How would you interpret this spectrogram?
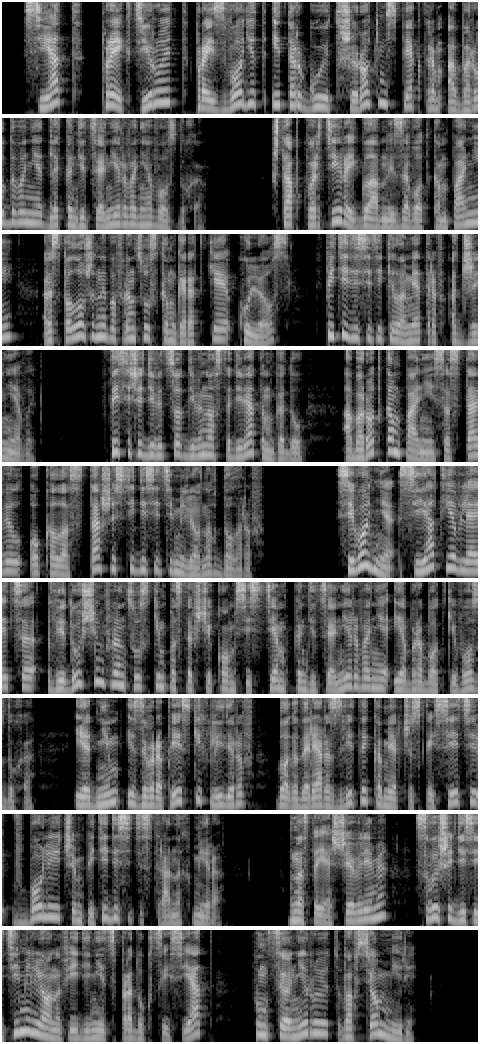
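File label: russian female narration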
